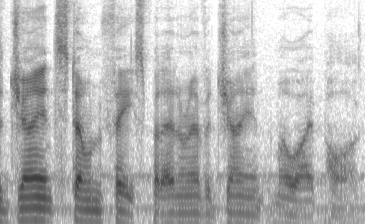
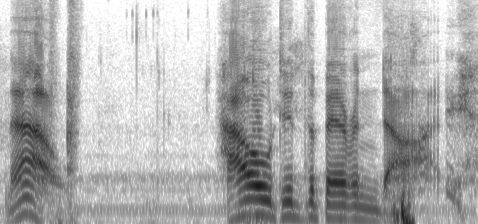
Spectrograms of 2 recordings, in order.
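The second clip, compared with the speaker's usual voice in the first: commanding stone guardian, louder; stone face voice; 3 semitones higher, 11 dB louder than usual. Acted. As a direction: demand an answer like an ancient idol.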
